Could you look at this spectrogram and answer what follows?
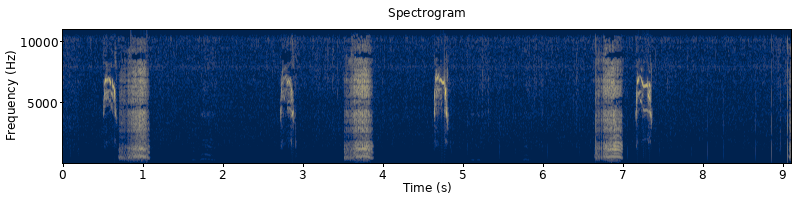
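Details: Ural owl nest box with growing owlets, filmed from under the lid in May 2020: loud rasping hisses every few seconds, each paired with a thin, high squeaky note.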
